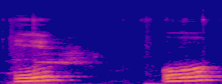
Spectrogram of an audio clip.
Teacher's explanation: अगर ऐसे वर्ड जिनका उच्चारण या ऐसे स्वर जिनका उच्चारण करते समय हमारा जो मुख द्वार है वो कैसा खुलता है, आधा खुलता है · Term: अर्ध विव्रत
